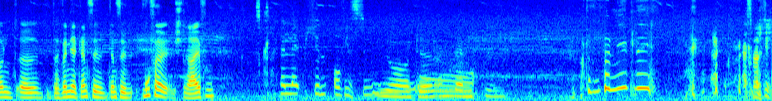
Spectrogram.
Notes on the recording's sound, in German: Ihr Lager (das heisst: die Sumpf-Außen-Aufnahme-Station) am Kölner Rheinufer in der Nachbarschaft einiger freundlicher Schafe.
